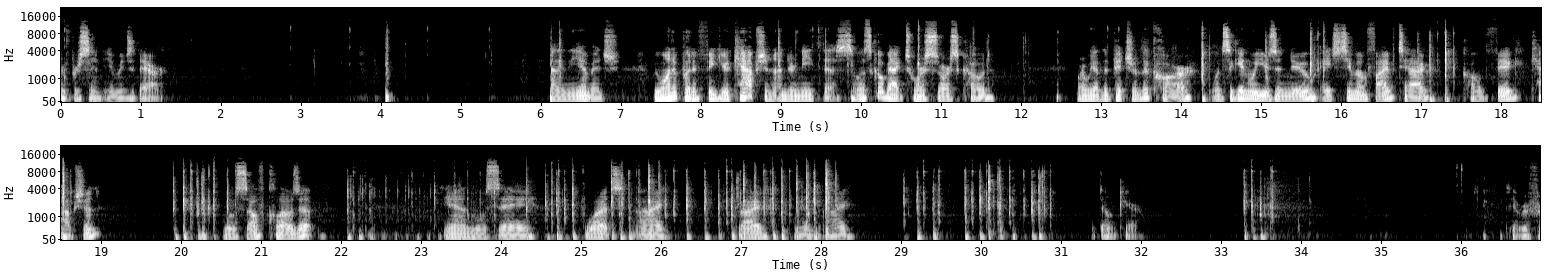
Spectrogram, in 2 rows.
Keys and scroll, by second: 14.3 Return, 15.8-18.5 typing, 20.2-20.5 typing, 22.3 Left, 22.4 Left, 23.6 Left, 23.8 Left, 24.3-32.2 typing, 33.5 super+s.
